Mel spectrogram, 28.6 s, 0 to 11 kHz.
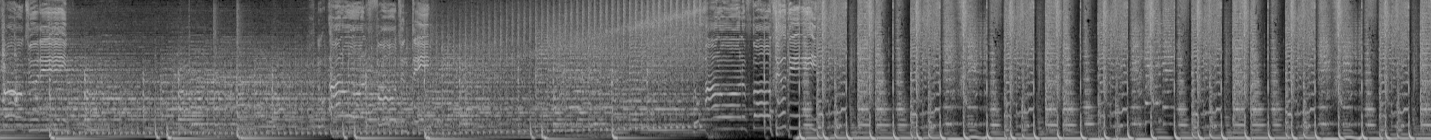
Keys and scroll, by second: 1.1 ctrl+alt+v, 4.5 Up, 5.1 Escape, 7.3 Up, 8.4 o, 10.1 4, 10.2 8, 10.4 Return, 16.7 t, 17.9 shift+x, 18.3 Escape, 19.3 1, 19.5 Return, 24.0 1, 24.1 ., 24.2 5, 24.3 Return, 25.9 ctrl+g.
